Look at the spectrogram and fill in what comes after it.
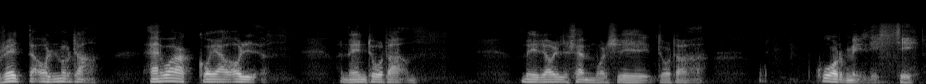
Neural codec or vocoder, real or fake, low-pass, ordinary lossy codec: codec, 16 kHz, 0.8 kbps, ZipCodec; fake; 7.2 kHz; MP3, 48 kbps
